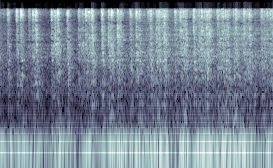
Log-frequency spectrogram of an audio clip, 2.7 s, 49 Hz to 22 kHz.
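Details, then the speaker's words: 1971 Chevrolet Monte Carlo, one-owner barn find that had not run in about 30 years, before new plugs and wires: low, loping idle that surges and sags unevenly; rough idle, owner suspects weak spark and carburetor adjustment. "think she'll run a lot better with those new plugs in there put some new wires on that kind of stuff just clean up that spark a little bit"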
